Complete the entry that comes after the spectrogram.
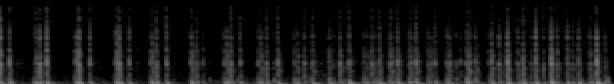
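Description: Fingertips tap rapidly across the side panel of a small, hollow, green printed cardboard box, held at first and then lying on a dark cloth. The result is a fast, irregular stream of dull, hollow taps with a strong low-end thump and only a little bright click, each dying away almost at once.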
